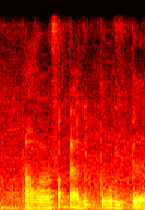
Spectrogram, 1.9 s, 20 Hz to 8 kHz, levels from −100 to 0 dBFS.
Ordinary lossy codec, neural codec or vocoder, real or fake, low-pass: none; codec, 44.1 kHz, 3.4 kbps, Pupu-Codec; fake; 7.2 kHz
